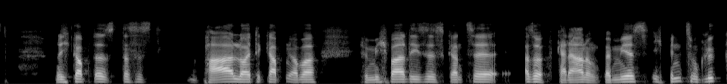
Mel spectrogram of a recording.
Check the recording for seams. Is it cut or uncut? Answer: cut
